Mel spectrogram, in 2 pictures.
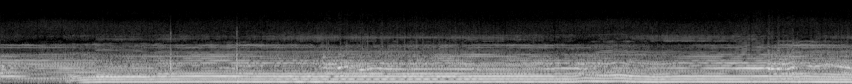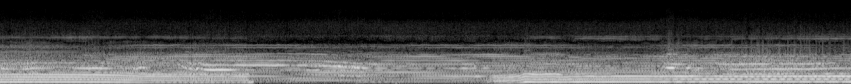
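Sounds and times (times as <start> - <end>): faint melodic lines: 0.0 - 17.0
man singing long low note: 0.0 - 17.0.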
